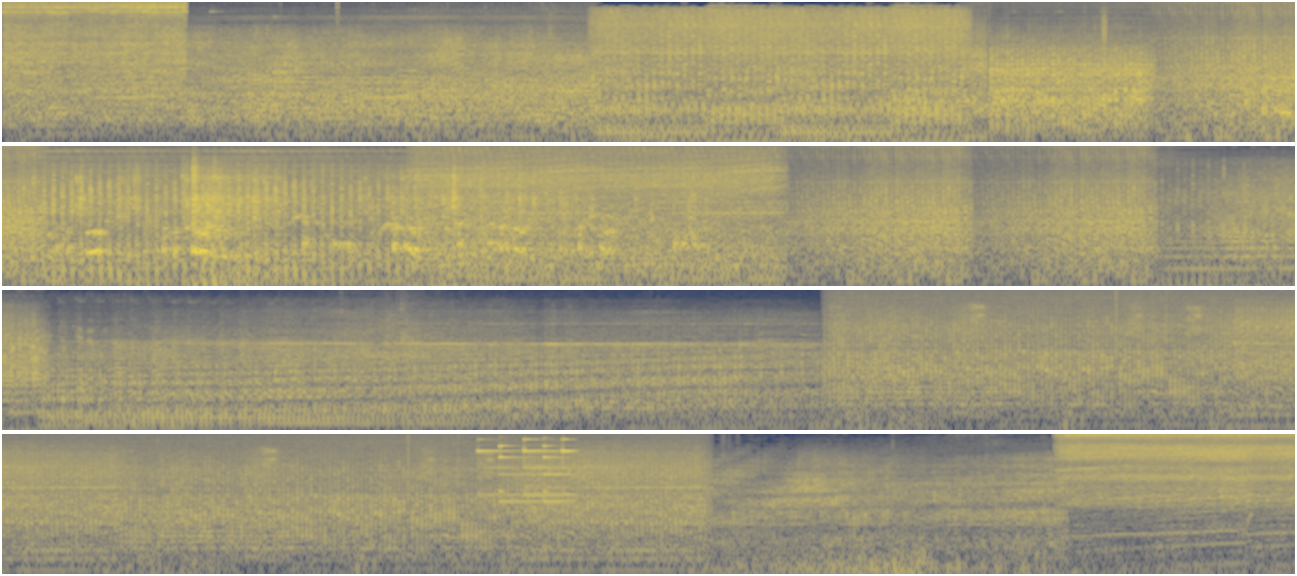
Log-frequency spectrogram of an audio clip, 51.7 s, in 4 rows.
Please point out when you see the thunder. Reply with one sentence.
You can't hear the thunder here.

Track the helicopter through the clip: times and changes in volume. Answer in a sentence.
The helicopter can be heard from 0.0 to 51.6 s, getting quieter.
